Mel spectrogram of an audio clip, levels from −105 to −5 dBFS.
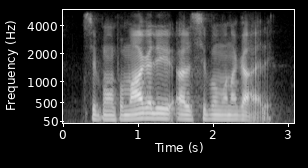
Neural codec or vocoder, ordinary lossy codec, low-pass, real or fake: none; Opus, 24 kbps; 5.4 kHz; real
